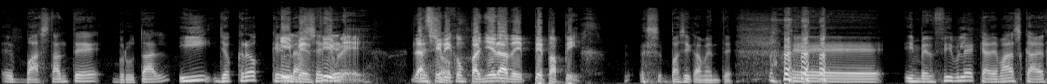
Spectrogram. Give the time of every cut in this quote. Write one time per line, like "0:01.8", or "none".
0:01.7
